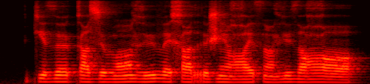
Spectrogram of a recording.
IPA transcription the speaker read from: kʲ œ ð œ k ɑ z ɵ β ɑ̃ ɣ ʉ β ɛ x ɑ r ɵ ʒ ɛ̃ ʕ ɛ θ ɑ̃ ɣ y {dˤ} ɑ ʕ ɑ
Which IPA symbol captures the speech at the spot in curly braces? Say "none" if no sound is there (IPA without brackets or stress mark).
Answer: ð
